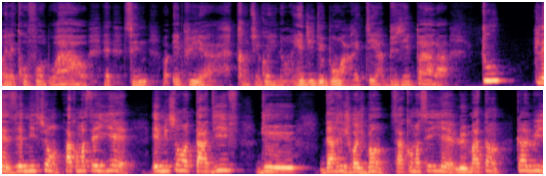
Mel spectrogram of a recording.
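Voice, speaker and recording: A man giving casual, sarcastic commentary on the news, rambling with frequent restarts. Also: mid-range voice. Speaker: online commentator.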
